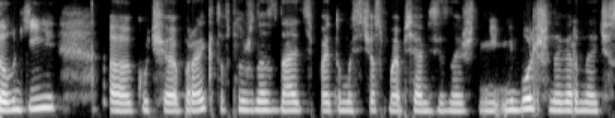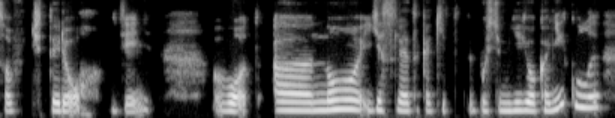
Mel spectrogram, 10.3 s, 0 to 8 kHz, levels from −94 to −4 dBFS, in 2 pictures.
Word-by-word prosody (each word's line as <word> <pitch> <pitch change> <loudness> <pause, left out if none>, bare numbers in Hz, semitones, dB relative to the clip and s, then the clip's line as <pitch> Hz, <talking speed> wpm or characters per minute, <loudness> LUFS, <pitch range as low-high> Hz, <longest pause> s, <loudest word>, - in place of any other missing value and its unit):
долги, 250 +5 +4 0.4
э, 200 -1 +4
куча 205 -1 0
проектов, 220 +3 0
нужно 220 -1 +1
сдать. 210 -2 -1
Поэтому 210 0 -2
сейчас 215 +1 -6
мы 200 - +1
общаемся, 200 -1 -2
знаешь, 200 -1 -3
не 205 -1 -5
не 225 - +1
больше, 245 -1 +4
наверно, 210 -1 +1
часов 200 0 -5
4 200 -3 -1
в 200 - -14
день. 230 +3 -6 0.5
Вот, - - +1 0.2
э, 215 -1 +5
но 230 +3 +4
если 215 0 -2
это 200 +1 -4
какие-то, 200 0 -9
допустим, 205 0 -5
ее 210 0 +2
каникулы, 285 - 0
210 Hz, 165 wpm, -22 LUFS, 205-225 Hz, 0.5 s, э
